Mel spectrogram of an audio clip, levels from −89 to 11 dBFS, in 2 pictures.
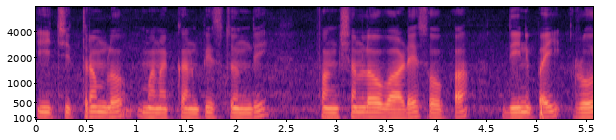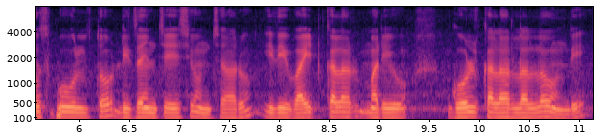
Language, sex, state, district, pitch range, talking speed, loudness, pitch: Telugu, male, Telangana, Mahabubabad, 115-125 Hz, 120 wpm, -17 LUFS, 120 Hz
